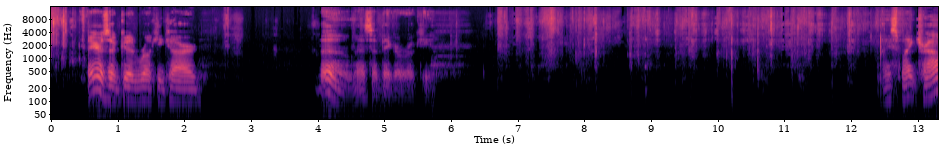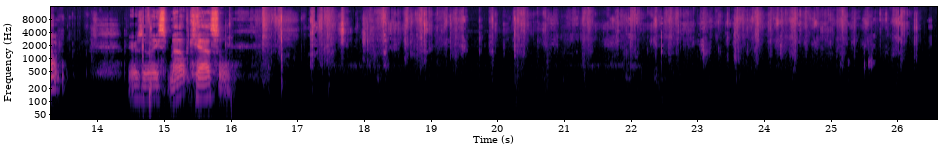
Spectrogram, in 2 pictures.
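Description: Stiff trading cards rustle and slide against each other as they are flipped through.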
